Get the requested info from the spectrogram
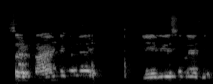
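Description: Speech: a person talking in short phrases with brief silent gaps between them.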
